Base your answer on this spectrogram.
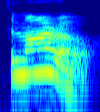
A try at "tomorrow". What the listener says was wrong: Your lips don't move that much. I'm looking at your lips. You need more. Oh, move those lips. Tomorrow.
